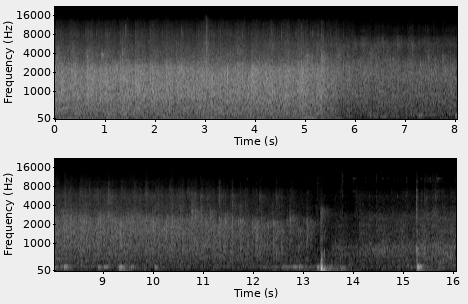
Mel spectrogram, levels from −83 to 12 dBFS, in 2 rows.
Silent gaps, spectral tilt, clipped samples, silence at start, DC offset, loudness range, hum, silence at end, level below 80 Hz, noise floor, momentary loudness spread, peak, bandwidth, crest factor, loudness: none; -3 dB/octave; under 0.1%; 0 s; under 0.1%; 12 LU; none; 0 s; -50 dBFS; -52 dBFS; 19 LU; -6 dBFS; 16.5 kHz; 26 dB; -29 LUFS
